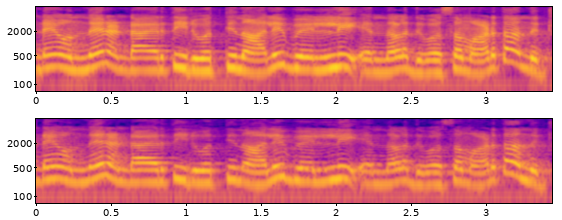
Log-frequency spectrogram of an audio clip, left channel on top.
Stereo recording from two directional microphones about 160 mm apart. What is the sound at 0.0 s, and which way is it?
A woman's voice, 20° left (ahead or behind).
